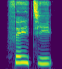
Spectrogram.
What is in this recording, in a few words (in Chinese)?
"飞机", Chinese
